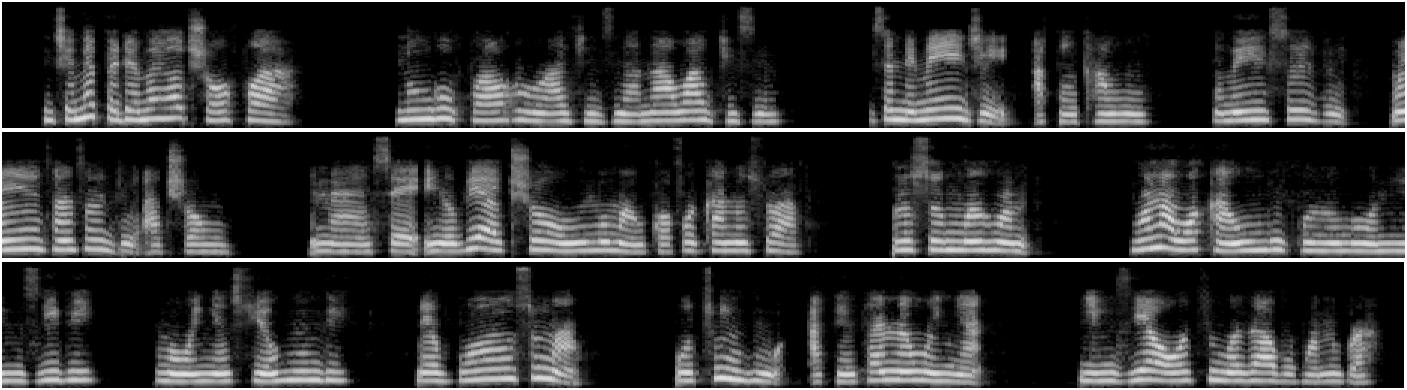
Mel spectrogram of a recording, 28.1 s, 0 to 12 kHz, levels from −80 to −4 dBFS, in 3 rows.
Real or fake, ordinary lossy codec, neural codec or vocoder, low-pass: real; none; none; 9.9 kHz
